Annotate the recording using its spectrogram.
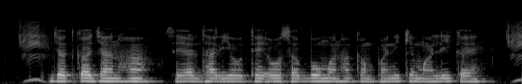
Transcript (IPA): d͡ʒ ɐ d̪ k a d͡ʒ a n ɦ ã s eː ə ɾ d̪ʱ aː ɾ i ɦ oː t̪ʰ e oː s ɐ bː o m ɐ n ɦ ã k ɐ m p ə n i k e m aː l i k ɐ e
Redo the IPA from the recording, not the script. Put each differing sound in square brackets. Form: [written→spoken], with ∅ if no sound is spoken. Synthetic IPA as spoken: d͡ʒ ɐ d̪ k a d͡ʒ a n ɦ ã s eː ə ɾ d̪ʱ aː ɾ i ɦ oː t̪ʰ e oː s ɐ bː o m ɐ n ɦ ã k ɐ m p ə n i k e m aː l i k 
